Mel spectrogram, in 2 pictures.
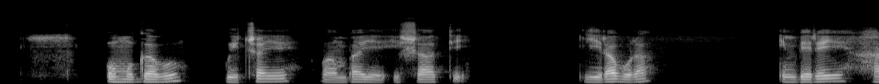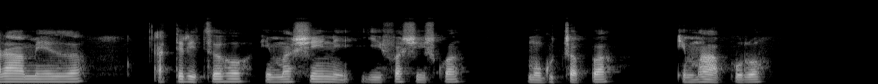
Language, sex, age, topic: Kinyarwanda, male, 18-24, government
